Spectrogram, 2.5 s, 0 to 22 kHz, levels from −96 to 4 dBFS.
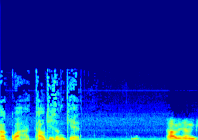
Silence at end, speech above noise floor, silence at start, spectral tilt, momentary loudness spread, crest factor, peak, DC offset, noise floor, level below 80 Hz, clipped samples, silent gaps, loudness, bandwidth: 0 s; 32 dB; 0 s; -7 dB/octave; 15 LU; 24 dB; -6 dBFS; under 0.1%; -59 dBFS; -60 dBFS; under 0.1%; none; -28 LUFS; 11.5 kHz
